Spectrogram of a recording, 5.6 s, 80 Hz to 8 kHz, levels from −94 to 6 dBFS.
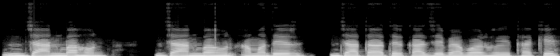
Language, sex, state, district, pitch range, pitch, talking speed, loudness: Bengali, female, West Bengal, Paschim Medinipur, 195-215 Hz, 205 Hz, 95 wpm, -15 LUFS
